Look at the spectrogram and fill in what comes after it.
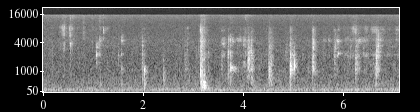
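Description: Faint chewing of a soft bread-and-mascarpone sandwich: scattered small wet mouth clicks, several a second, the strongest a little after three seconds in.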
